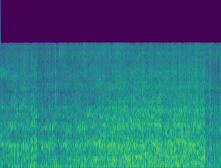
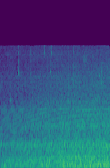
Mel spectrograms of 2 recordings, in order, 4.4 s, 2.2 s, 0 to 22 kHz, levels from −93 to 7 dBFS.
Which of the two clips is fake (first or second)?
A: first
